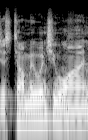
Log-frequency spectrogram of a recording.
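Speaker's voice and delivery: sarcastic voice. Retelling own reply to cold callers: retelling a sarcastic reply. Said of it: "I'll kinda throw 'em a little sarcastic back".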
